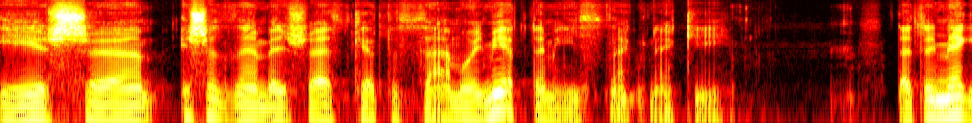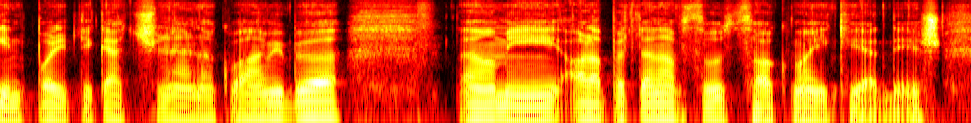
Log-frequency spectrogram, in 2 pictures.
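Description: A man's normal speaking voice, fairly low in pitch, with fairly even intonation at a moderate pace, on a very clean recording with a silent background. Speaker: drag performer and club host. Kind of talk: interview.

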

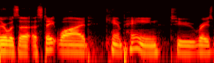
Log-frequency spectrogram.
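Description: A man's fairly low voice in a Texan accent, with fairly even intonation. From Texas Panhandle, Borger. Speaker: local history author. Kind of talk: interview.

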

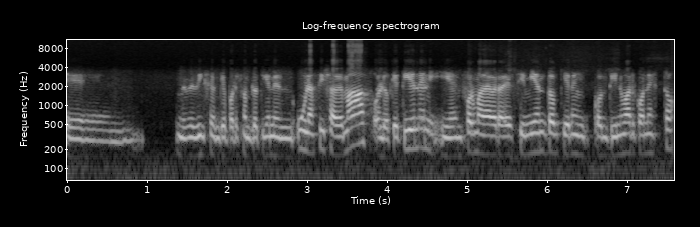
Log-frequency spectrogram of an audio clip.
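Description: A woman speaks at a fairly slow pace in a normal speaking voice, her pitch fairly low with ordinary variation. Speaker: art teacher. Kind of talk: interview.

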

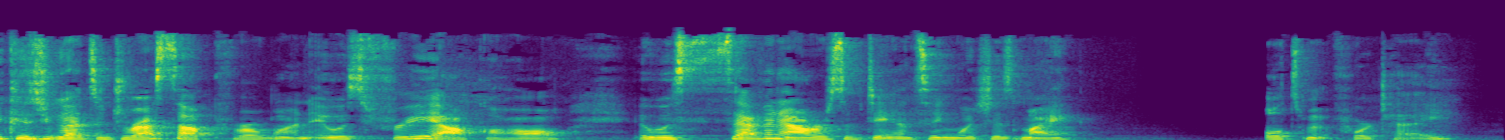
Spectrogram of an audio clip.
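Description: An animated woman's voice, very deep and low in pitch, with lively intonation. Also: moderate pace. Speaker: guest. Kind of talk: casual banter. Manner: animated, laughing.

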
